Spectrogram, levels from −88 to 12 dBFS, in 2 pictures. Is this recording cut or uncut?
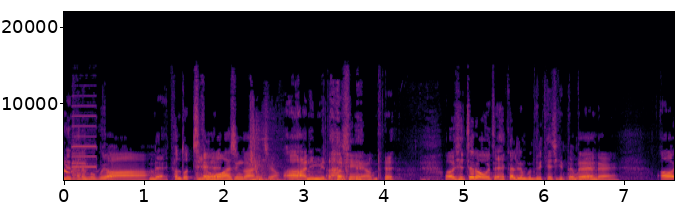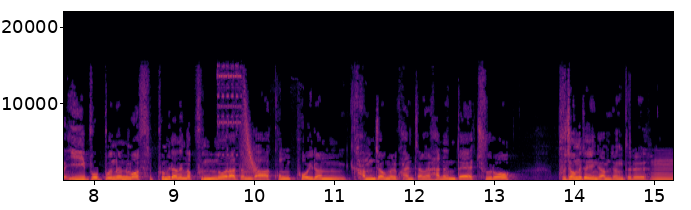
cut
